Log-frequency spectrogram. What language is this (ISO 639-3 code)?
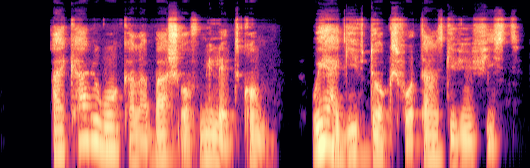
pcm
